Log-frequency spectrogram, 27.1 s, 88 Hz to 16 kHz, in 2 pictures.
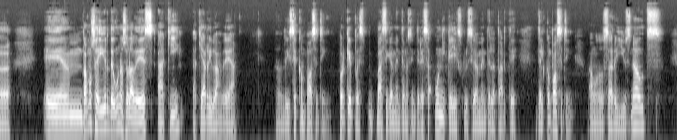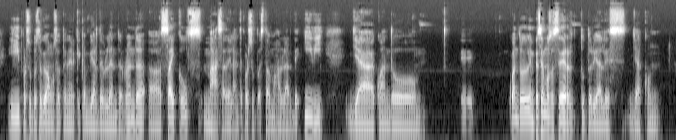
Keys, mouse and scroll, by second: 2.6 click, 4.3 click, 5.6 click, 7.4 click, 11.7 click, 13.1 click, 16.2 click, 17.6 click, 19.3 click, 22.7 click, 24.4 click.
